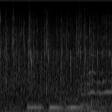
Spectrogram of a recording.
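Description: Scattered audience applause, with a few acoustic guitar notes picked and left ringing in the middle.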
